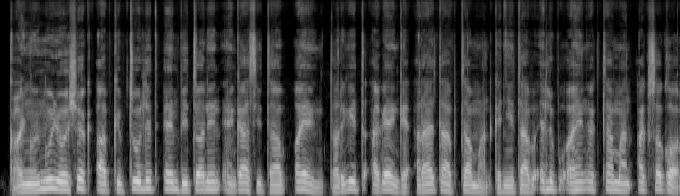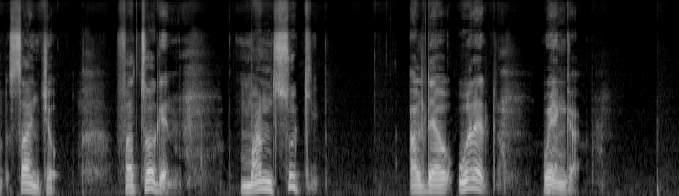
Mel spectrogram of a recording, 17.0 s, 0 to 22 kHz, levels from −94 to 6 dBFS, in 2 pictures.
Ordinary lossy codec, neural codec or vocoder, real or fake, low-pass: none; vocoder, 44.1 kHz, 128 mel bands, Pupu-Vocoder; fake; none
